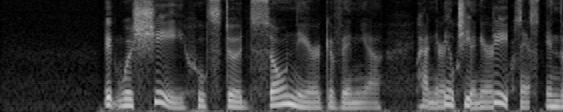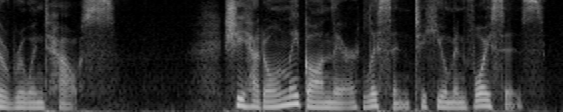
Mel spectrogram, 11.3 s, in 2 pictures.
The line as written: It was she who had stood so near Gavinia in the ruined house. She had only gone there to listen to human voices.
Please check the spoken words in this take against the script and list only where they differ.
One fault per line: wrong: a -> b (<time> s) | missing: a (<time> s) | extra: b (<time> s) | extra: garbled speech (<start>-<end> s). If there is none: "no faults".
missing: had (2.1 s)
extra: garbled speech (4.1-5.4 s)
missing: to (9.2 s)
